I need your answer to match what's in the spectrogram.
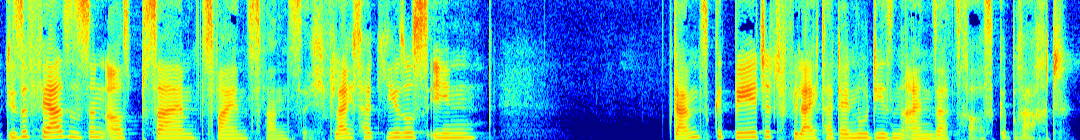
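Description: A woman's voice: fairly high pitch, unhurried, dry recording, studio quality. A woman preaching a sermon in a reflective, earnest way, reading from the Bible. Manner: earnest, reflective, drops to a whisper at moments.

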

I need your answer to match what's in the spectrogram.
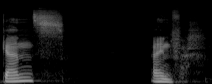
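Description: A man preaching a sermon in a conversational, lively way, acting out quotes as he tells the story. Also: drawn-out words.

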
